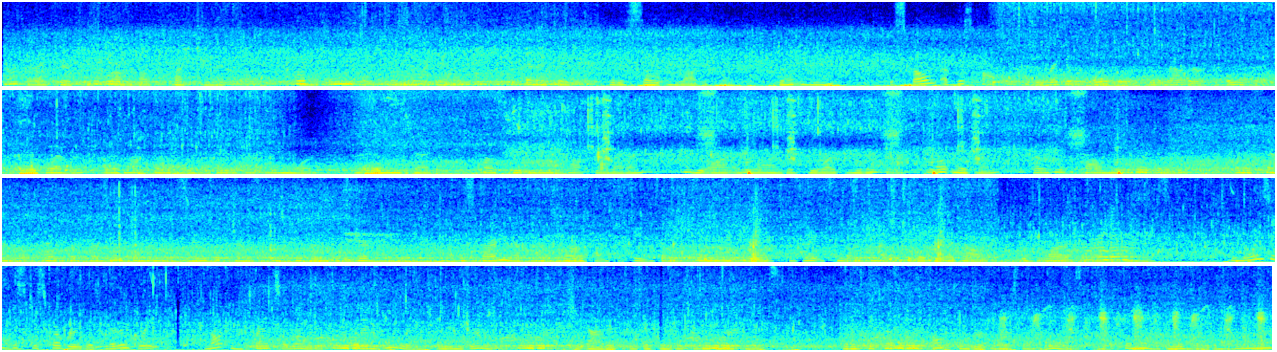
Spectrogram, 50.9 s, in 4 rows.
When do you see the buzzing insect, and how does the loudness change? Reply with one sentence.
You can hear the buzzing insect from 0.0 to 50.8 s, at a steady volume.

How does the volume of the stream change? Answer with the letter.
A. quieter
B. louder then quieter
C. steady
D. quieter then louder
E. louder
C.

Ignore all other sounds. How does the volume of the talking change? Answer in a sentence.
The volume of the talking stays about the same.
